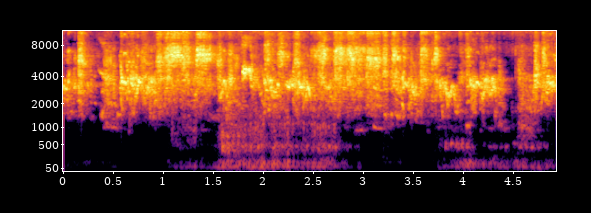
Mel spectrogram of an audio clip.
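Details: Chirping pet budgerigars housed with lovebirds give bright, warbling chatter mixed with sharp high whistles, packed closely together with only short pauses.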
